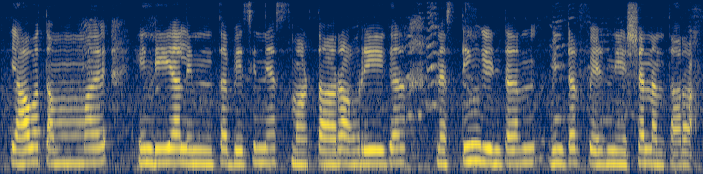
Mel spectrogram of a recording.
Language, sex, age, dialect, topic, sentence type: Kannada, female, 60-100, Northeastern, banking, statement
